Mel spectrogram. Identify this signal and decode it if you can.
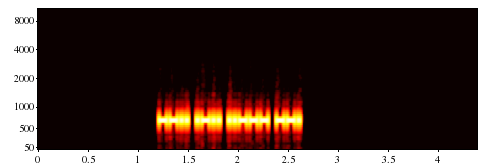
Morse code, heard as a keyed tone, about 46 wpm, 700 Hz. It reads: ZL2G
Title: DXCC-100 Call Signs - 4 Characters - 45wpm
